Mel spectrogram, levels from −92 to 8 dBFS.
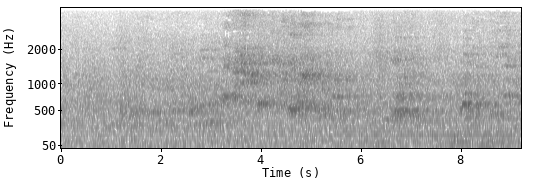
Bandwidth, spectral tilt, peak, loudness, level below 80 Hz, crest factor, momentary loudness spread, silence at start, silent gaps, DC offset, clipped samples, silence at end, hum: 4 kHz; -4 dB/octave; -22 dBFS; -38 LUFS; -54 dBFS; 16 dB; 8 LU; 0 s; none; under 0.1%; under 0.1%; 0 s; none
